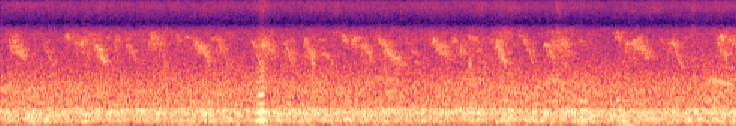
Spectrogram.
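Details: Honey bee colonies that rapidly draw out foundation sheets, heard as a steady, dense low hum from many bees with a faint whining overtone and one sharp click midway.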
